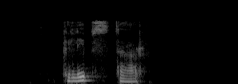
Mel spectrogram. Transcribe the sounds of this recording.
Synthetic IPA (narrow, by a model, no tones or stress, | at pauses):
klipst̪ʰar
